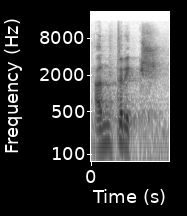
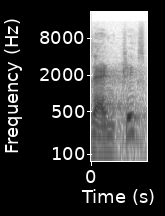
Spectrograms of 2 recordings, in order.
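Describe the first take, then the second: First: The name ends with a ksh sound. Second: The name ends with a plain ks sound. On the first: This is the original form of the word. "but it actually is Antriksh" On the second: This is how everyone commonly says it now. "which we now pronounce as Antrix"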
